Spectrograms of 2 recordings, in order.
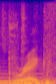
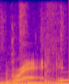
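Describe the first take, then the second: First: The vowel sounds like the one in 'egg'. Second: The vowel does not sound like 'egg'. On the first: The speaker calls it right. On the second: The speaker calls it wrong.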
